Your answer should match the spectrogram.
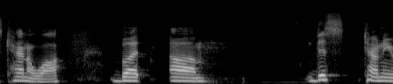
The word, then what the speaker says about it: Kanawha: They had successfully built a union up in I'm told it's pronounced Kanawha, but I've always read it as Kanawha.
